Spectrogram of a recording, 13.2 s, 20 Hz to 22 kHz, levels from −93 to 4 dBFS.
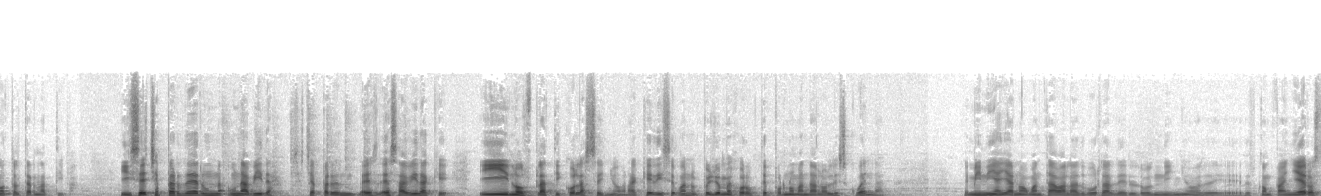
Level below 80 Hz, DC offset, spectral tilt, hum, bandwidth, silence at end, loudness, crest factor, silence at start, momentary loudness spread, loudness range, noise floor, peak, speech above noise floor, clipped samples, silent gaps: -62 dBFS; under 0.1%; -5.5 dB/octave; none; 14 kHz; 0 s; -25 LUFS; 22 dB; 0 s; 13 LU; 6 LU; -56 dBFS; -4 dBFS; 31 dB; under 0.1%; none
